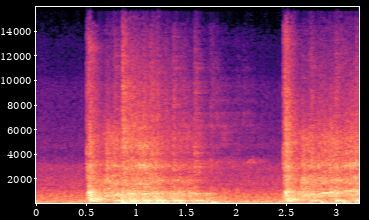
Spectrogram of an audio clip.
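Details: John Deere 125 rider whose blown 20hp Briggs V-twin (broken connecting rod) was swapped for a 14.5hp single-cylinder from an MTD: cranks, catches briefly, runs unevenly, dies, twice. Acts like fuel starvation, maybe carburetor; not confirmed.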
